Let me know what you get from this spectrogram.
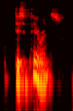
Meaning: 1. The action of disappearing or vanishing 2. Passing out of sight 3. Leaving secretly of without explanation 4. Cessation of existence
- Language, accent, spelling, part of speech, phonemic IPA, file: English, Southern England, disappearance, noun, /dɪsəˈpɪəɹəns/, LL-Q1860 (eng)-disappearance.wav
